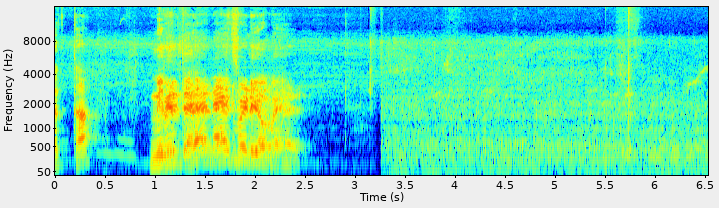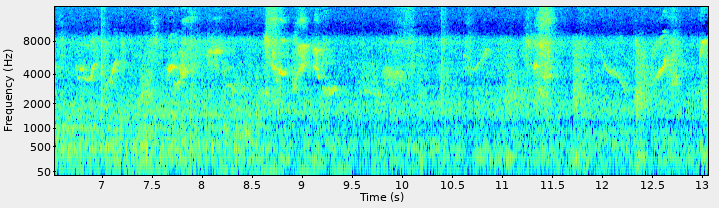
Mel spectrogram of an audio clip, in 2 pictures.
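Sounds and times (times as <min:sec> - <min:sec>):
steady low hum: 0:00.0 - 0:13.0
small birds chirping: 0:02.7 - 0:13.0.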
